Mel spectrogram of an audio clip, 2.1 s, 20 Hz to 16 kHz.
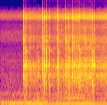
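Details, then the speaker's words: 2008 Honda Civic that wouldn't start (clicking, starter whirring), starter bench-tested: it whirs freely with light metallic chatter but the pinion gear never throws out. Bad starter, pinion not engaging. "You can see the starter is just spinning one spot. You can see. see how the gear is just spinning one spot? It's supposed to push the gear out and spin it. So this is a bad starter."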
